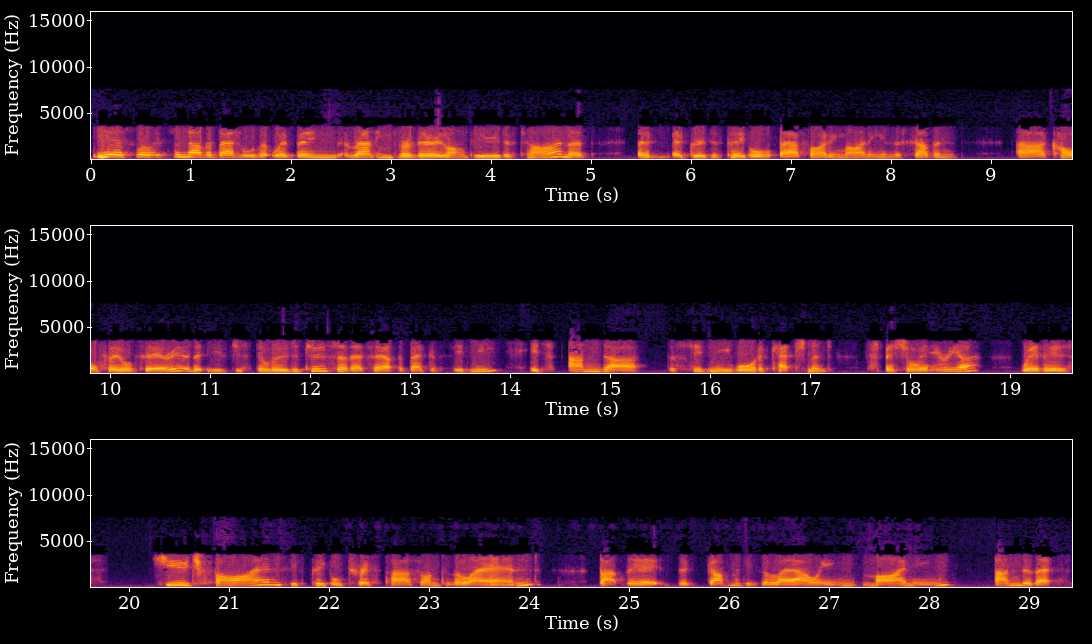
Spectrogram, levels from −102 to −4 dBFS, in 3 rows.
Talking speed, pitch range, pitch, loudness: 140 wpm, 180-210 Hz, 195 Hz, -23 LUFS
